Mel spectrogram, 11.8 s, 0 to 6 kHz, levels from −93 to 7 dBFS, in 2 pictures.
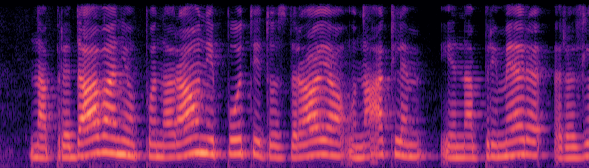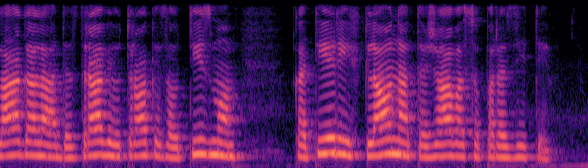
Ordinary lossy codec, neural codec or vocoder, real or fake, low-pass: Opus, 64 kbps; none; real; 5.4 kHz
